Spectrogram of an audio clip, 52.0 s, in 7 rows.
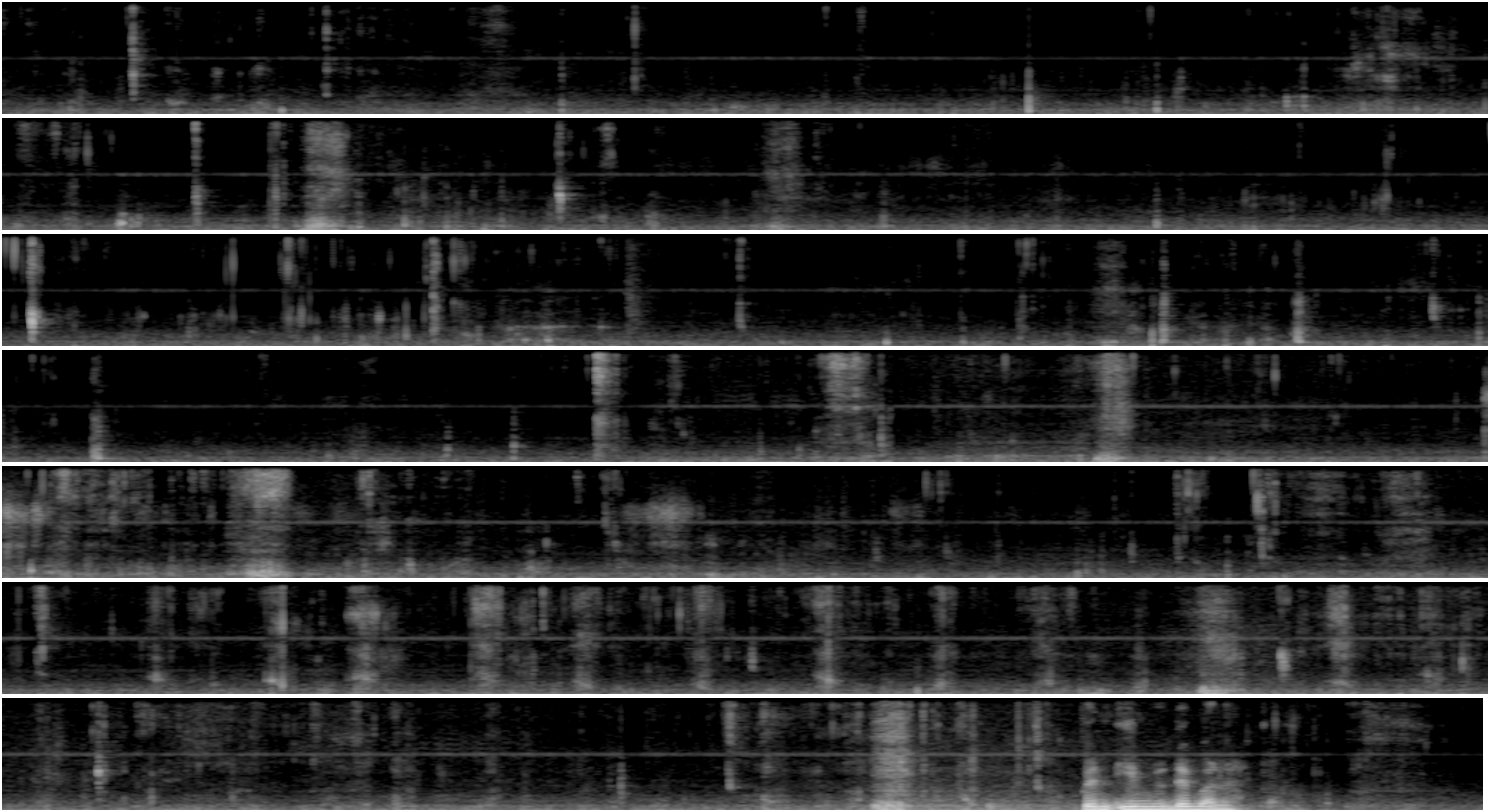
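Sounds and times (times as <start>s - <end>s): close chewing and mouth smacking: 0.1s - 1.8s, 13.2s - 18.7s, 19.3s - 22.9s, 29.7s - 50.0s
crunchy biting clicks: 14.2s - 18.7s, 34.0s - 36.2s, 37.2s - 50.0s.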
